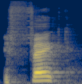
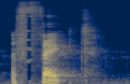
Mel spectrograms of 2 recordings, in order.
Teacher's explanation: both of them have their stress pattern on the second syllable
